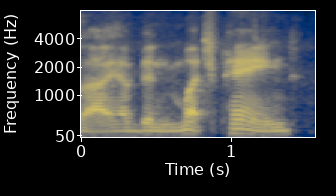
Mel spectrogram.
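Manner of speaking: plain reading voice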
